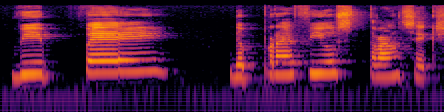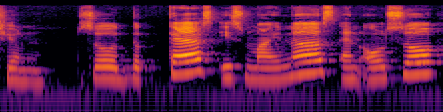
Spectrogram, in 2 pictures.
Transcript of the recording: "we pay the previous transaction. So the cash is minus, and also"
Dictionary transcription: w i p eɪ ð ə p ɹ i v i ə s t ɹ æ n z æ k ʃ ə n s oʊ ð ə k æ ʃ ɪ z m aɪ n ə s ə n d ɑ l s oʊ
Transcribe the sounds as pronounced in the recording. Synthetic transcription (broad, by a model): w i p eɪ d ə p ɹ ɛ f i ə s t ɹ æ n s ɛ k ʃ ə n s oʊ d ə k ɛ s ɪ s m aɪ n ə s ə n d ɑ l s oʊ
